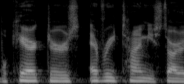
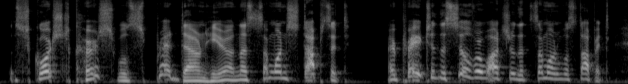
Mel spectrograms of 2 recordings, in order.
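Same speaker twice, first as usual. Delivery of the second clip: put-on high, elderly woman character voice; 9 semitones higher than usual. Voicing a character while narrating a story; old lady voice. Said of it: "I've been talking like an old lady".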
